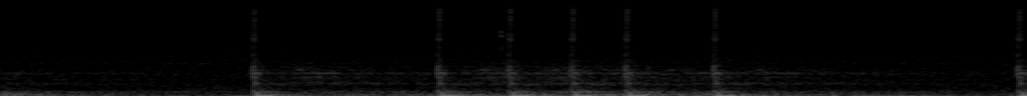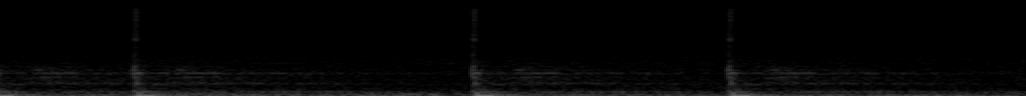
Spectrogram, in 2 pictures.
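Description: Short menu clicks tick as a selection moves through a list.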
